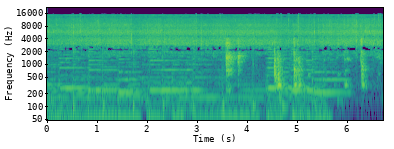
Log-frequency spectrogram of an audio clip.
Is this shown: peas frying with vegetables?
yes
